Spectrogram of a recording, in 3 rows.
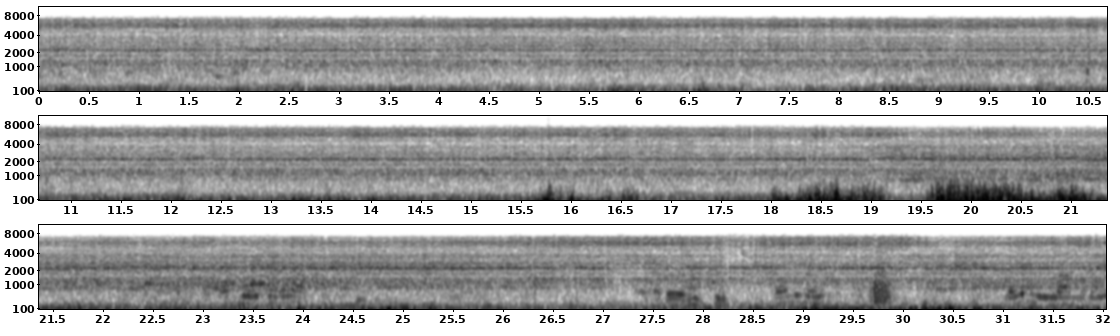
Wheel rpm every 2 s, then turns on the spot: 110, 120, 120, 120, 110, 110, 120, 110, 110, 110, 110, 110, 120, 120, 110, 110.
none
